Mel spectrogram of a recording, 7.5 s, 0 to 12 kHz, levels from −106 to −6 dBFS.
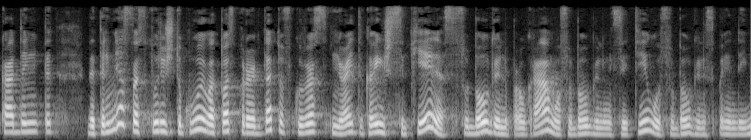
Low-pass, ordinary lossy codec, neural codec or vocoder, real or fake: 9.9 kHz; MP3, 64 kbps; autoencoder, 22.05 kHz, a latent of 192 numbers a frame, VITS, trained on one speaker; fake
